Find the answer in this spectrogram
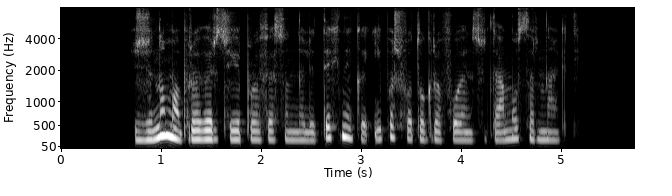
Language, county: Lithuanian, Kaunas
